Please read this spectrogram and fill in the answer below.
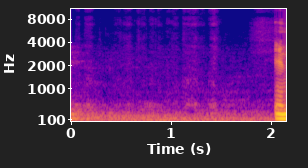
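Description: Pencil writing a word on a textbook page: faint scratching of the lead on paper.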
